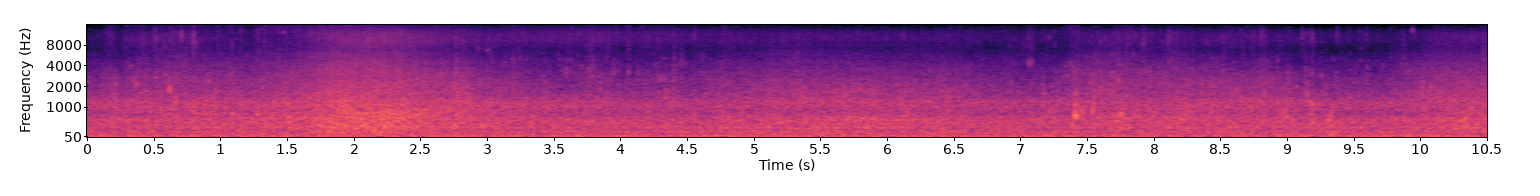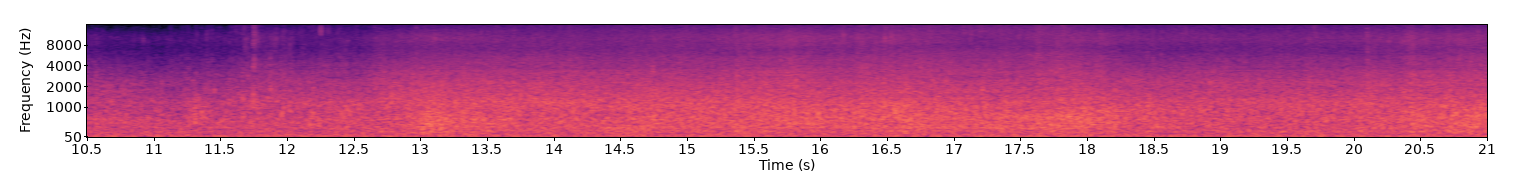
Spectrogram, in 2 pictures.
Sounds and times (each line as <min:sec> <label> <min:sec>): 0:09.9 the waves 0:21.0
